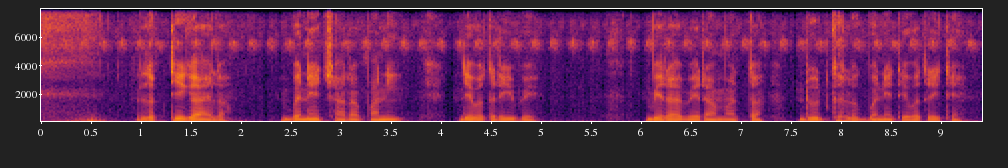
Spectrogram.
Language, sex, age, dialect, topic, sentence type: Chhattisgarhi, male, 18-24, Western/Budati/Khatahi, agriculture, statement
